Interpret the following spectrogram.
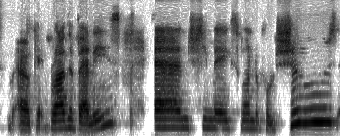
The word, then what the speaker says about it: Brother Vellies: has a successful line called make sure I pronounce it right you say brother valleys okay brother bellies and she makes wonderful shoes and accessories so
